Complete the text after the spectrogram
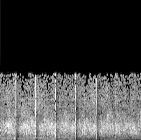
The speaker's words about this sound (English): Somebody say praise the Lord. Let's give him one more hand clap of praise tonight if you love him.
